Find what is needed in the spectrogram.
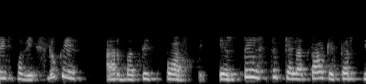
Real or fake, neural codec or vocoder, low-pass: real; none; 3.6 kHz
